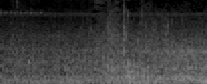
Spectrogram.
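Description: Shallow stream water sloshing around a person's legs and hands as she wades and reaches into it, growing louder about a second in, with a few small clicks.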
